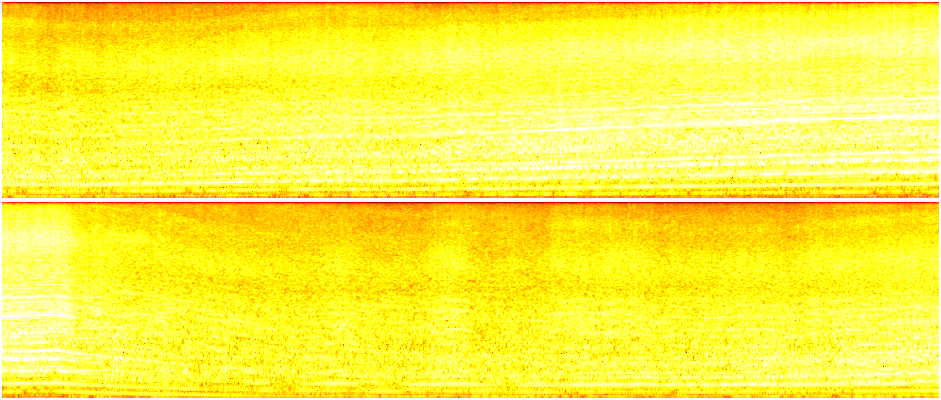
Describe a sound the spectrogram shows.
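A race car engine roars, climbing steadily in pitch as it speeds up, then drops sharply as it slows and keeps droning.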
